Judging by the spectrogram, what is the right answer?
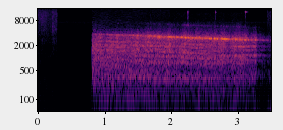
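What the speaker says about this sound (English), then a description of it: "The unique sound of the A-10 Warthog firing its primary machine gun is not yet silenced." A-10 Warthog jet firing its primary machine gun: a sustained, dense roaring burst that starts abruptly after a brief silence and holds steady, with no voices.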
